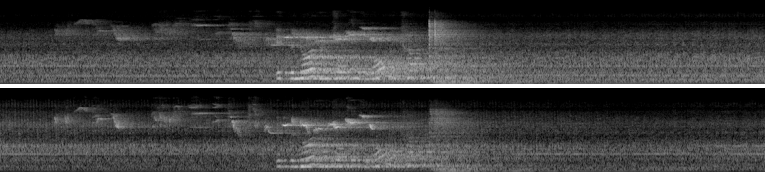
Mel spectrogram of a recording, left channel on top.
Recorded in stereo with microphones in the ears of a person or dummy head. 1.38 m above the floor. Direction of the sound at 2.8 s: 20° left (ahead or behind).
